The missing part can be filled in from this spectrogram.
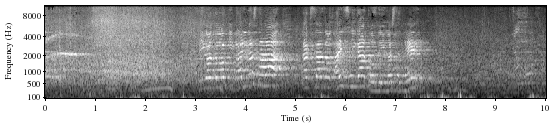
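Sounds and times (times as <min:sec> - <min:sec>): orca splashing into water: 0:00.0 - 0:03.9
water spray rushing: 0:00.0 - 0:05.0.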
